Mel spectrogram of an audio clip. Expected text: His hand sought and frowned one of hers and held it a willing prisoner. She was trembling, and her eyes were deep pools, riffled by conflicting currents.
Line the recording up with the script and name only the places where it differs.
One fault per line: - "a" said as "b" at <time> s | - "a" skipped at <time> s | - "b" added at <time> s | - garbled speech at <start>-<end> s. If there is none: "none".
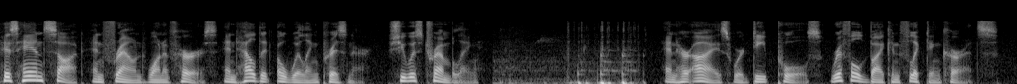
none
